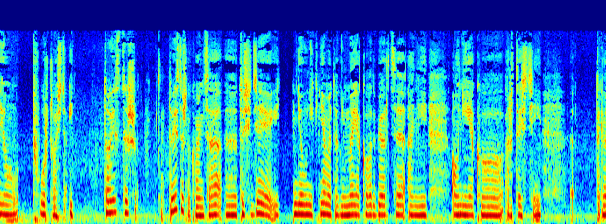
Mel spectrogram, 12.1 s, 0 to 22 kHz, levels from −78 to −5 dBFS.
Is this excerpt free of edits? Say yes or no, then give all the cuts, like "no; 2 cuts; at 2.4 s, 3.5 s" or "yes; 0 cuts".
no; 3 cuts; at 1.3 s, 3.7 s, 6.8 s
